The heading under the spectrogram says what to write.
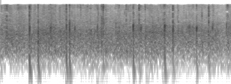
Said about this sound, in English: Give all our volunteers a hand. They did great. They did great.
